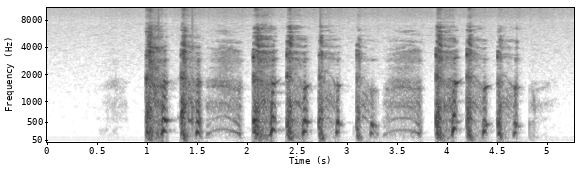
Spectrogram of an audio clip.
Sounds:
Cough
